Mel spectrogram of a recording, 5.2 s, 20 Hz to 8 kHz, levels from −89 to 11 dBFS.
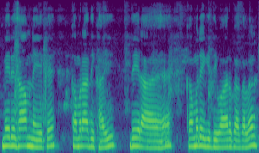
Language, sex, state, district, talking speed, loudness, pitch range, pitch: Hindi, male, Haryana, Jhajjar, 160 wpm, -13 LUFS, 140-170 Hz, 160 Hz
